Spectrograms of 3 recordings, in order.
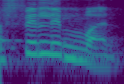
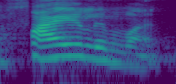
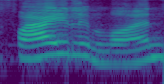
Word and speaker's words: Philemon: But this is not the Philimon this is uh filemon in the Canadian uh pronunciation. It's Philemon.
